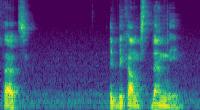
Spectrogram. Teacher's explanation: if a word ends with a vowel, like enta or da, the I or U in the first syllable of the next word would just be dropped off. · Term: vowel gets completely dropped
